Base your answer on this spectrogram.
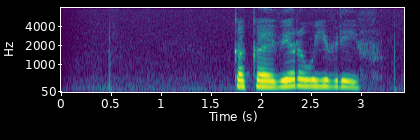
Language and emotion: Russian, neutral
